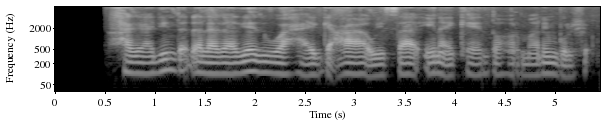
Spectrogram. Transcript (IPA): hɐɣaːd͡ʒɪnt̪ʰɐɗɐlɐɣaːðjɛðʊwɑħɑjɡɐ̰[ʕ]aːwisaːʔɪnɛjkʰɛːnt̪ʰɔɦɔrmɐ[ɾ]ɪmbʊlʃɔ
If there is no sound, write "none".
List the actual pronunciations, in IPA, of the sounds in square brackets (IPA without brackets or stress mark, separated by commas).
ʕ, ɾ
